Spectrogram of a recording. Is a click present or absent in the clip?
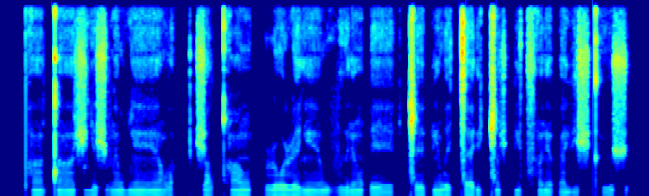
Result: present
